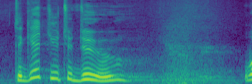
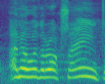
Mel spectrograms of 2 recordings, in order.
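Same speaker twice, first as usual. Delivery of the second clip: relishing punchline; 8 semitones higher, faster than usual. Real, not acted. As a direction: savour the line, lifting it.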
